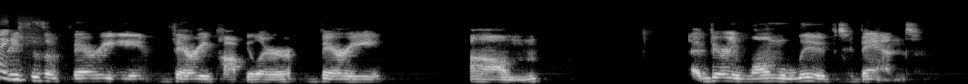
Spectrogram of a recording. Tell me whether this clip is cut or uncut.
uncut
